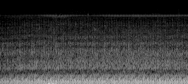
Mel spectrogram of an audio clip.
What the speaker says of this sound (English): getting the Kubota M4700 tractor out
